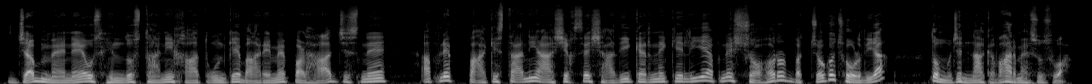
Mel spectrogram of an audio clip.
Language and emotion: Urdu, disgusted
